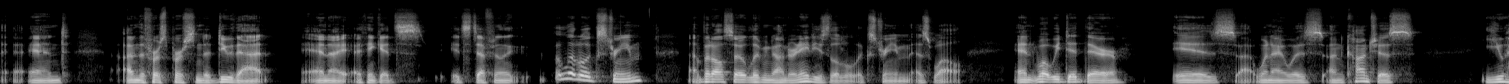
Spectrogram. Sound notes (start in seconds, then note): none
